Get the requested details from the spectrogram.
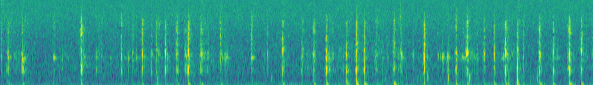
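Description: A medium darbuka hand drum with a hollow reddish body and a white plastic head is lightly tapped and scratched across its membrane by the fingertips and nails of the right hand. Quiet, short, dry taps with a soft low thump come in an uneven, rapid patter, with faint scratchy brushing between them.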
